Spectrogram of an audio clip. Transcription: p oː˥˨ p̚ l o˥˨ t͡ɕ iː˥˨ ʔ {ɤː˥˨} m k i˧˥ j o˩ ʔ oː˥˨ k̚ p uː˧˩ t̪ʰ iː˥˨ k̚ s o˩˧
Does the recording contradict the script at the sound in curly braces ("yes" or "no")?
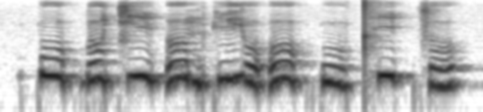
no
